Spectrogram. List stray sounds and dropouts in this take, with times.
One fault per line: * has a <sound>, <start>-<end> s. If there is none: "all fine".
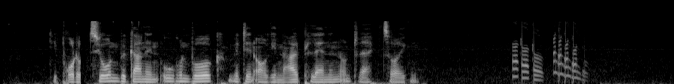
* has a dropout, 0.8-0.9 s
* has a chirp, 5.1-5.9 s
